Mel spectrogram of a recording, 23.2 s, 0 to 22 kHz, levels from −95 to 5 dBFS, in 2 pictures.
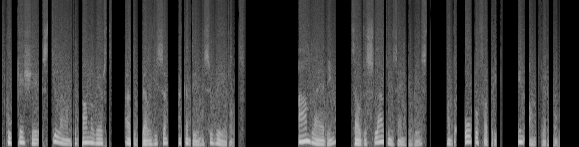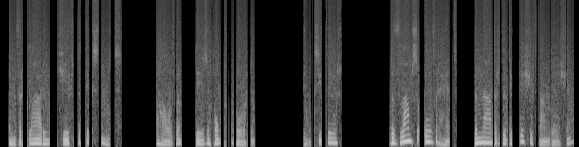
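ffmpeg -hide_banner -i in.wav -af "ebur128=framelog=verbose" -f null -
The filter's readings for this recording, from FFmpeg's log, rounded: Integrated loudness:
  I:         -27.0 LUFS
  Threshold: -37.4 LUFS
Loudness range:
  LRA:         4.3 LU
  Threshold: -48.0 LUFS
  LRA low:   -30.1 LUFS
  LRA high:  -25.8 LUFS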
